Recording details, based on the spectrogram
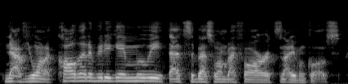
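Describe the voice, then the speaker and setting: Male podcast host, mid-pitched, measured and conversational, slightly dull lo-fi audio. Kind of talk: casual podcast discussion.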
